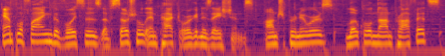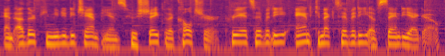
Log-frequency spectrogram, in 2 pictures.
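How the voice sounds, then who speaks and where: A man's voice: mid-range voice, moderate pace, few pauses. A man reading a scripted show intro and sponsor message in a polished announcer delivery. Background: music.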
